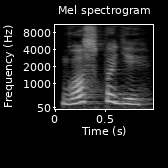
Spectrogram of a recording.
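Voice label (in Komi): "господи", Komi, female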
